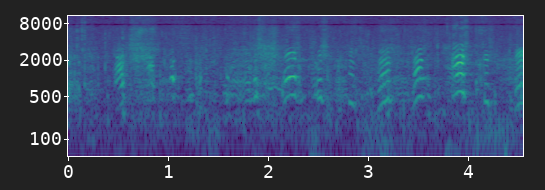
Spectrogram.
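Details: Nursing puppies of one litter squabbling over their mother at dinner time, the two smallest pups fighting; short high arched squeaks and whines, rising then falling, come in quick overlapping bursts through the clip.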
